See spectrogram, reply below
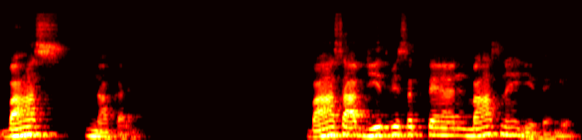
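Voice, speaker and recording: A man giving an astrology forecast, advising listeners in a measured way and calling them friend. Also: fairly high pitch, very animated, fairly bright tone. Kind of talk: horoscope talk to camera.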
